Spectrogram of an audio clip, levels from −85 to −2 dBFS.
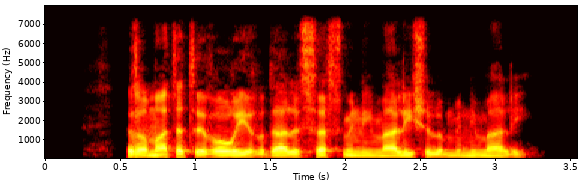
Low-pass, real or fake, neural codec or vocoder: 7.2 kHz; fake; codec, 16 kHz, 4 kbps, X-Codec, WavLM features, trained on Multilingual LibriSpeech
